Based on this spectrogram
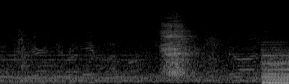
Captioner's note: gasps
